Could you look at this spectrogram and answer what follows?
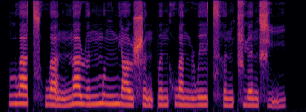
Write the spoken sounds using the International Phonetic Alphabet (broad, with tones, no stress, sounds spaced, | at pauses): l w ä˧˥ t͡sʰ w a̰˨˩ n n̪ ä˥˩ ɻ ə˧˥ n m ʊ˧˥ ŋ n̪ j ɑ˧˥ ʊ̯ ʂ ə̰˨˩ n p ə˥ n x w a˥˧ n ɻ w e˥˩ ɪ̯ t͡sʰ ə˧˥ n t͡ɕ ɥ ɛ˥˩ n ɕ ḭ˨˩˦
